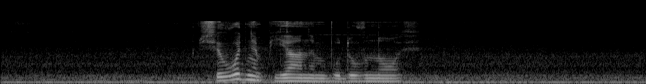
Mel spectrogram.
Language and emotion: Russian, sad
